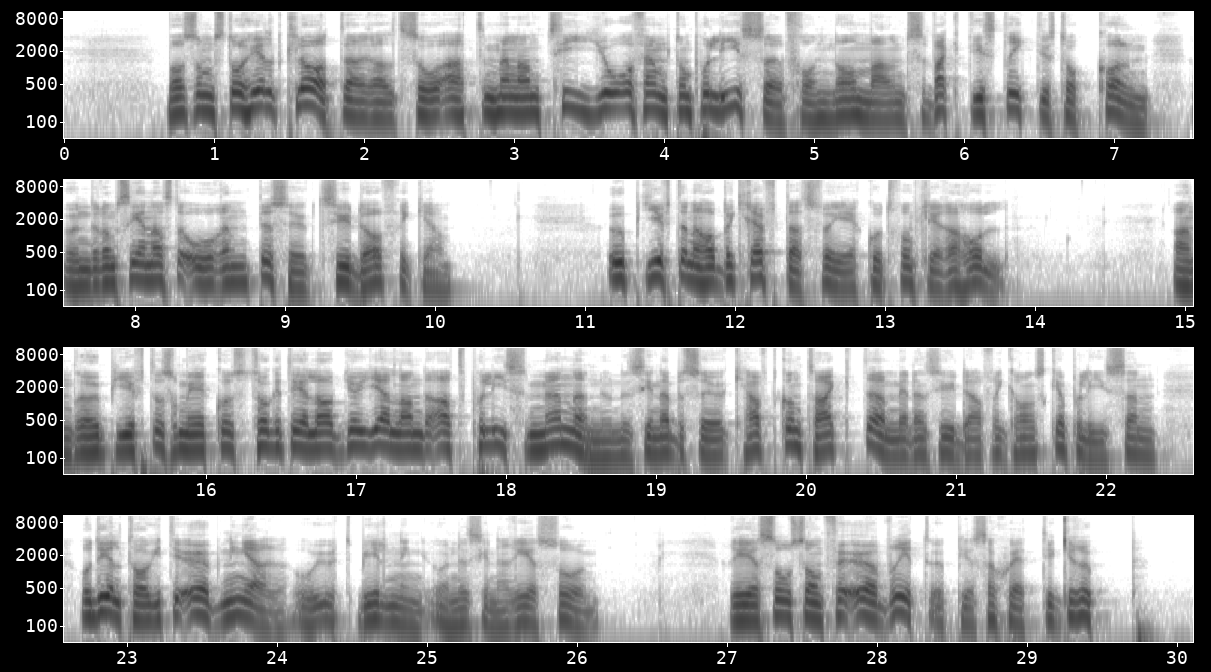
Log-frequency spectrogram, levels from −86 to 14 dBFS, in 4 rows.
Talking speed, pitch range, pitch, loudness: 140 wpm, 115-150 Hz, 130 Hz, -21 LUFS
